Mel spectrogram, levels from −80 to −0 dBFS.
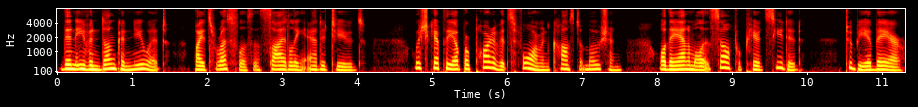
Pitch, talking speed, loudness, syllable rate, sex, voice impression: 185 Hz, 170 wpm, -18 LUFS, 5.3 syllables/s, female, feminine, adult-like, tensed, slightly dark, soft, fluent, intellectual, calm, elegant, slightly sharp, modest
